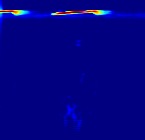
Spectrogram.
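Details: Baby marmoset kept as a pet in India giving a long, thin, very high whistle that holds steady for over a second with a slight waver, over faint low murmuring.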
